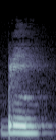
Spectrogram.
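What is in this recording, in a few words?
"brin", Spanish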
